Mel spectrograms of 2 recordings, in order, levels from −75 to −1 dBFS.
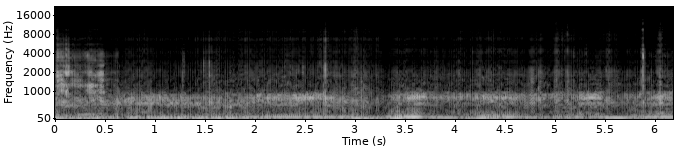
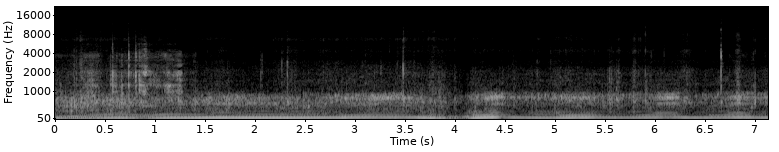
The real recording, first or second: second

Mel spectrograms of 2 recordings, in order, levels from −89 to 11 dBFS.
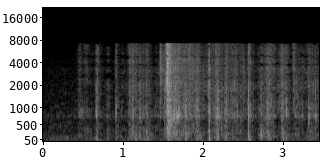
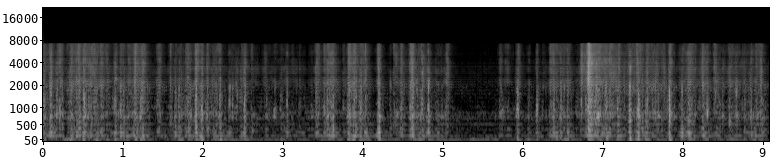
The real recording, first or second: first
